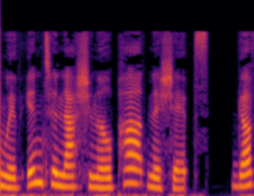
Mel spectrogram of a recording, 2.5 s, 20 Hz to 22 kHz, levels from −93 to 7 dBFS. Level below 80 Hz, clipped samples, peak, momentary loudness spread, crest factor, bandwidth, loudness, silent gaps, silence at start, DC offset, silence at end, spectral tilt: -50 dBFS; under 0.1%; -4 dBFS; 13 LU; 16 dB; 12 kHz; -19 LUFS; none; 0 s; under 0.1%; 0 s; -4.5 dB/octave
